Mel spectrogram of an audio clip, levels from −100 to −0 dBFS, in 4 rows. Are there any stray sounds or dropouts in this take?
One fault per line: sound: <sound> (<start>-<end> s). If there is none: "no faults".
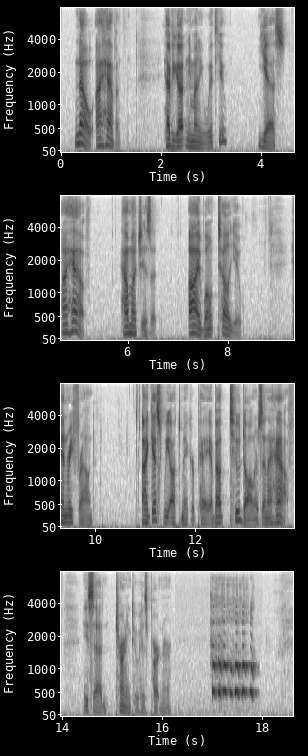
sound: laugh (17.0-18.0 s)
